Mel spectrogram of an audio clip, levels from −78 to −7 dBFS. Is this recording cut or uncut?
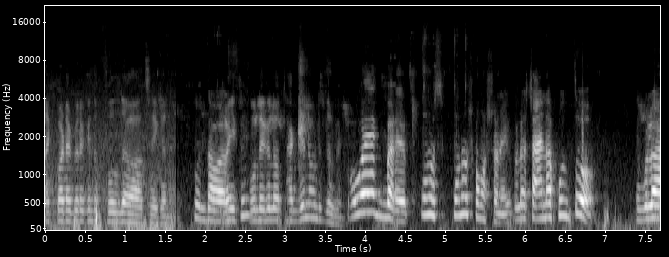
uncut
